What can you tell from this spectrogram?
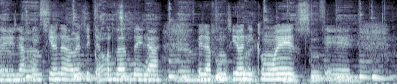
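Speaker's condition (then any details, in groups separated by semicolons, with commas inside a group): Down syndrome; congenital, since birth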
